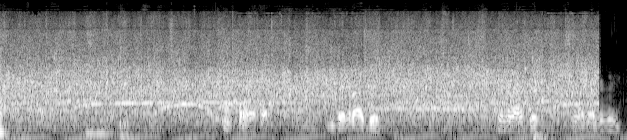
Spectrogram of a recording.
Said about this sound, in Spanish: lo vamos a despedir a él con, obviamente, con un gran aplauso.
